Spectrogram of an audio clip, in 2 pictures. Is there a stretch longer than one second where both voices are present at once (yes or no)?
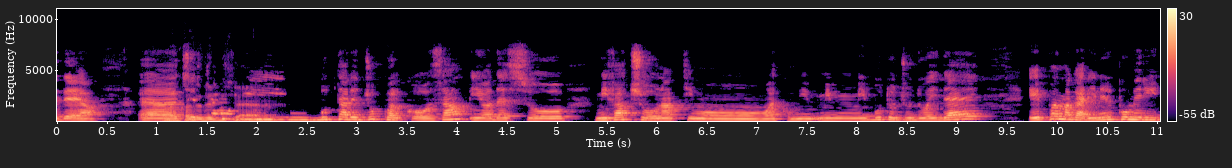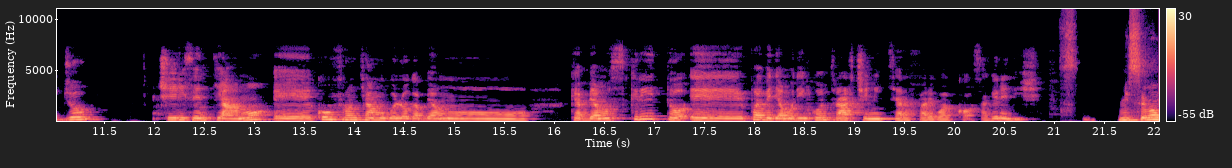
yes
